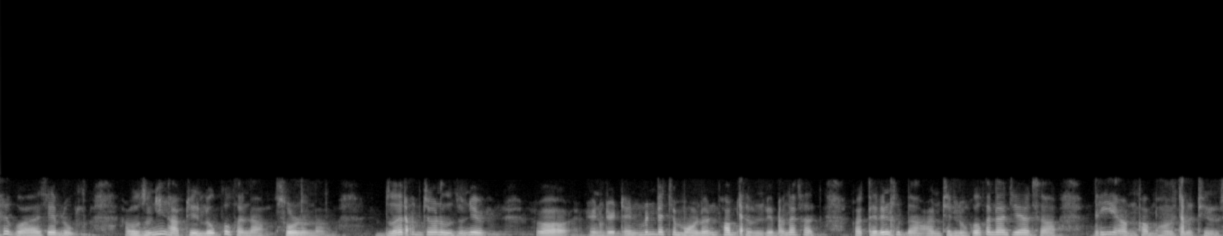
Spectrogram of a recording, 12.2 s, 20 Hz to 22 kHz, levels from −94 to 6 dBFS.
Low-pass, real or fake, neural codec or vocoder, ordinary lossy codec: 5.4 kHz; fake; autoencoder, 22.05 kHz, a latent of 192 numbers a frame, VITS, trained on one speaker; none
